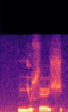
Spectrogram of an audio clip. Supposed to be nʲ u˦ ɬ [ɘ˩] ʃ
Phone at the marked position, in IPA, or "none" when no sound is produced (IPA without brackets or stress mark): ɛ˩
